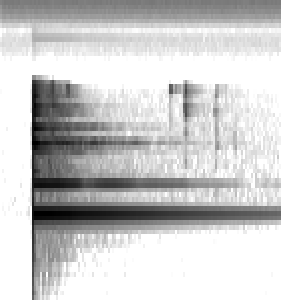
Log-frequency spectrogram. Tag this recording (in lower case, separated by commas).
glass, bell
